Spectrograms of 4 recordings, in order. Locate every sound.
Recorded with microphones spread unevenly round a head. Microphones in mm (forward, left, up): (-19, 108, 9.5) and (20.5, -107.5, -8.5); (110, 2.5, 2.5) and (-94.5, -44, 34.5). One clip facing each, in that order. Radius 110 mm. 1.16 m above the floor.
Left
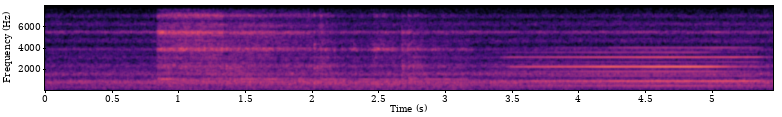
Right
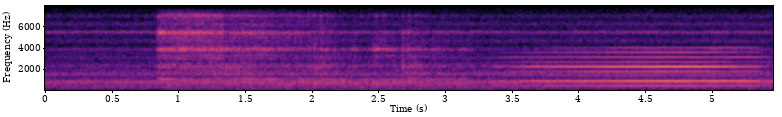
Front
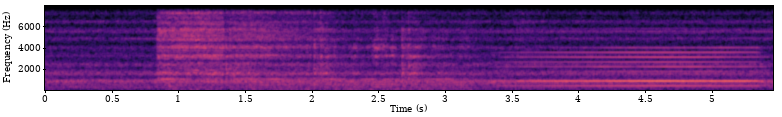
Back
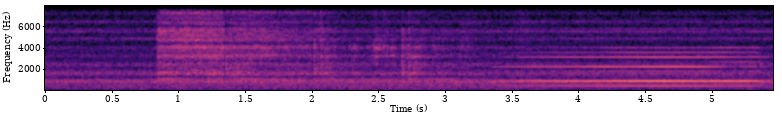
0.8 s sawing: 15° left, 1.0 m
3.3 s a violin: 100° right, 2.5 m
